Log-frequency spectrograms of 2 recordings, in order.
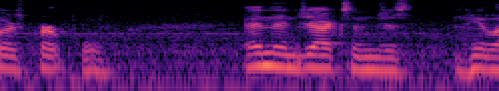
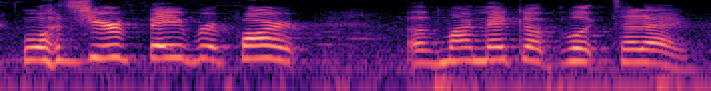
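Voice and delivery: loud, raised-pitch question; calling out; 5 semitones higher, 9 dB louder than usual. Real, not acted. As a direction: project the question across to someone.

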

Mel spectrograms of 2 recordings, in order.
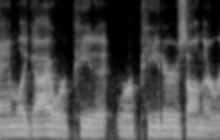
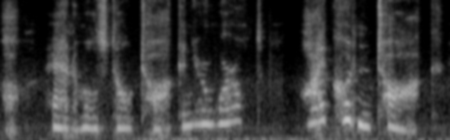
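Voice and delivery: imitating ASMR girl; 14 semitones higher, slower than usual. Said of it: "And it was all like".

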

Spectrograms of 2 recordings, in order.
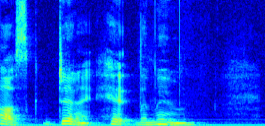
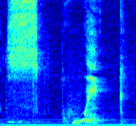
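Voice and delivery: tiny hushed squeak, drawn-out start; whispered mouse squeak; 12 dB quieter than usual. A narrator's reading. Storyteller voices the mouse after the snap, whispered squeak.

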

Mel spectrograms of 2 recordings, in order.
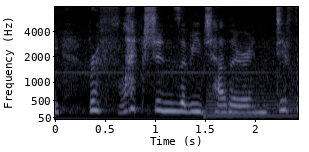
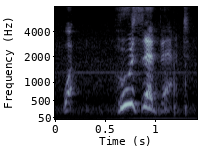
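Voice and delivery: loud, higher-pitched acted question; raised-voice fisherman's challenge; startled demand; 5 semitones higher, 9 dB louder than usual. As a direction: call out to an unseen speaker. Startled fisherman demands who spoke.

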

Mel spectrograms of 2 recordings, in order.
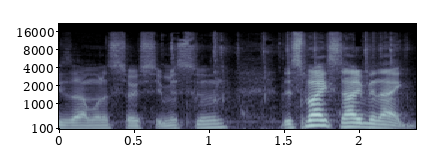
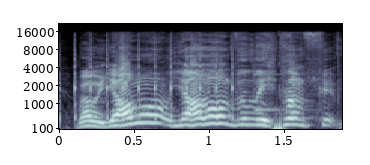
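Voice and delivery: high, loud, insistent outburst; loud protest; 12 semitones higher, 16 dB louder than usual. Real, not acted. Streamer to chat who won't believe him, loud protest. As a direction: argue it at full volume, voice pitched up.

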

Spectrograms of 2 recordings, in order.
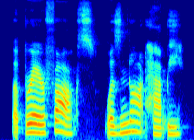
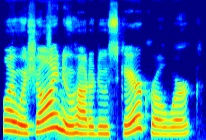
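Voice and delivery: Brer Bear; 8 dB louder than usual. Acted. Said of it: "said Brer Bear".

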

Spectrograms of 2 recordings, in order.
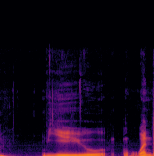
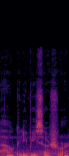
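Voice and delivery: spooky whisper; creepy whisper; 16 dB quieter than usual. Pretend. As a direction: whisper it to unsettle her. Teasing partner in horror game.

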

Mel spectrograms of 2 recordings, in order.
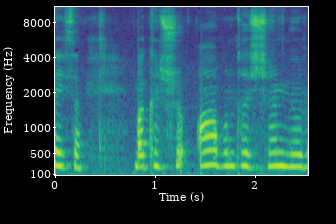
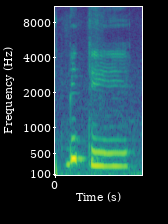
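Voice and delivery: normal talking voice

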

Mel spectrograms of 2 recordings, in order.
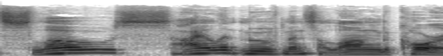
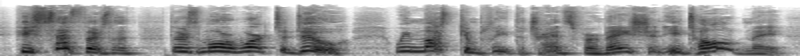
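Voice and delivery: frantic fanatic; 9 semitones higher than usual. Acted. Man in frantic explanation.

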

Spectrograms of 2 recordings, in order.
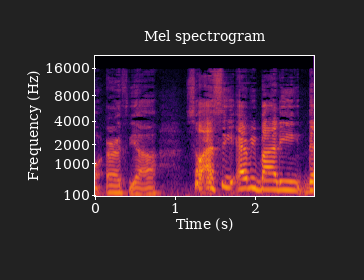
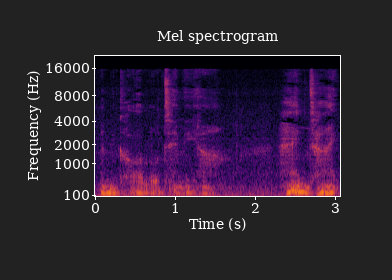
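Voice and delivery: whisper; 4 semitones lower, 15 dB quieter than usual. Real, not acted. Whispering aside while calling Timmy.

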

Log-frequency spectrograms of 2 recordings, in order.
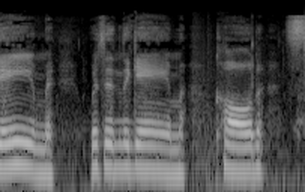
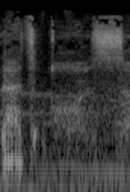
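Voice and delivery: soft, breathless whisper; awed whisper; 15 dB quieter than usual. Real, not acted. Gamer watching the goat summon, awed whisper. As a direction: whisper it in quiet awe.

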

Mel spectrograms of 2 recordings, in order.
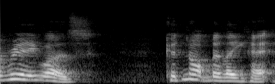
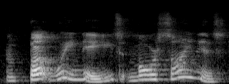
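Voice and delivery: ordinary talk, nothing marked

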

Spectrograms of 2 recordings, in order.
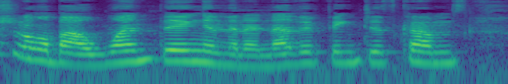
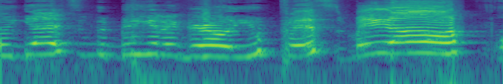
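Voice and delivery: louder, higher scolding; mock scolding; 7 semitones higher, 8 dB louder than usual. Real, not acted. Scolding character on screen.

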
